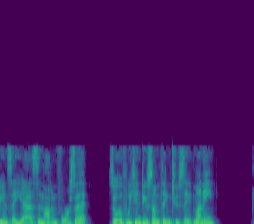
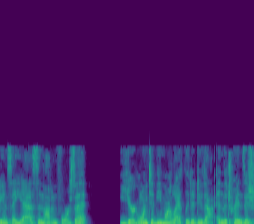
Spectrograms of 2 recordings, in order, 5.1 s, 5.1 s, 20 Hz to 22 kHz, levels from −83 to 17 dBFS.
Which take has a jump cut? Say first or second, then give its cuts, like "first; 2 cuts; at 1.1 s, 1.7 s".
first; 1 cut; at 2.2 s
